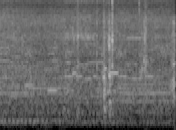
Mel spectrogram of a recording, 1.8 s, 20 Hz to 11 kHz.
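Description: Electric power window motor of a 2010 Mazda 3 BL Sport 2.0L hums steadily as the glass moves, a short whirring drone heard up close inside the cabin.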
